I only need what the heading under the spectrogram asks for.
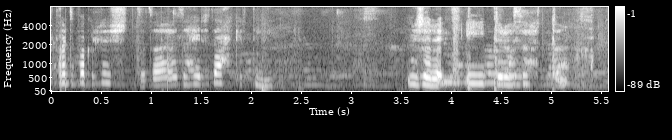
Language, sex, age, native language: Icelandic, male, 9, Icelandic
